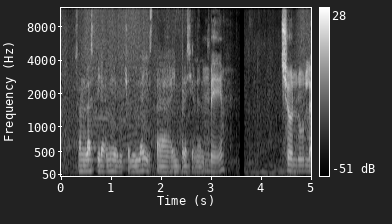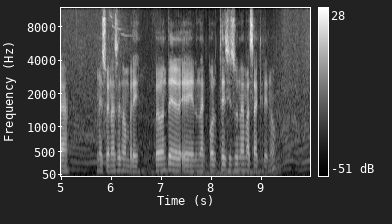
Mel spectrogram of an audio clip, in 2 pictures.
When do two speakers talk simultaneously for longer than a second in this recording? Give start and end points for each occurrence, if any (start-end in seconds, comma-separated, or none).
none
